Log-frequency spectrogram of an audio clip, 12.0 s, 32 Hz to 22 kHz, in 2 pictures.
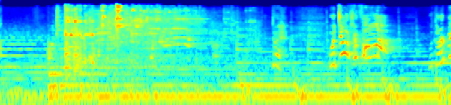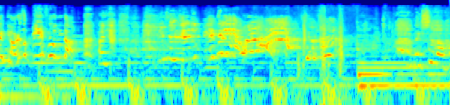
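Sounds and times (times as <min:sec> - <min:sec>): background music: 0:00.0 - 0:12.0
ringing of scattering pieces: 0:00.8 - 0:02.6
breakable object shattering: 0:00.8 - 0:02.7.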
